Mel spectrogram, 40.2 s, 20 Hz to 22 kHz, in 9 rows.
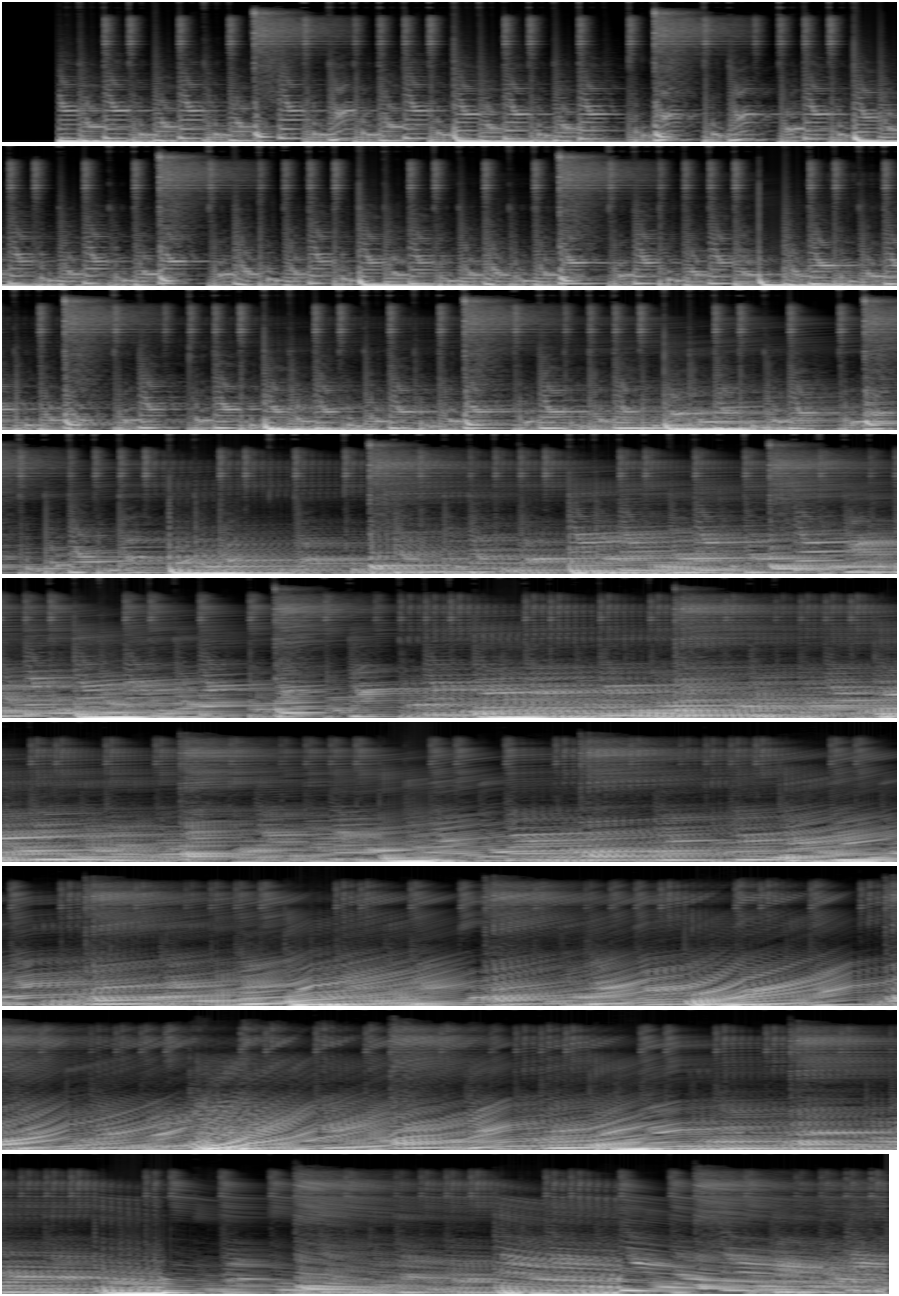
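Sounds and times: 
beat through Eventide H910 with feedback: 0:00.3 - 0:40.2.

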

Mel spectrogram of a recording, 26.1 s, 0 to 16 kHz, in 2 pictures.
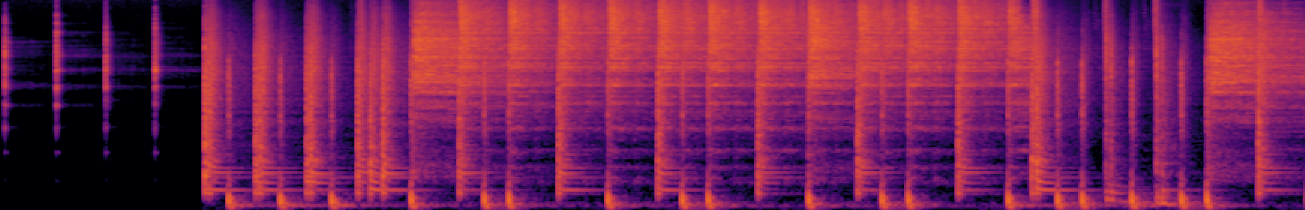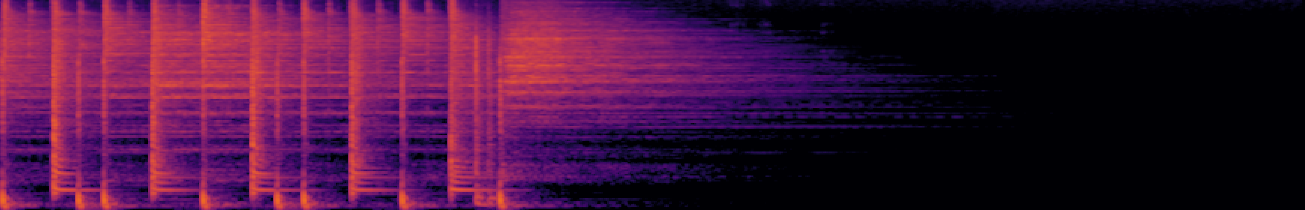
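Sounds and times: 
drumbeat with bass drum microphone processed: 0:02.0 - 0:18.6.

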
